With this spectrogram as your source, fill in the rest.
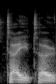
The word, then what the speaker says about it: Taito: It's Taito, like potato.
